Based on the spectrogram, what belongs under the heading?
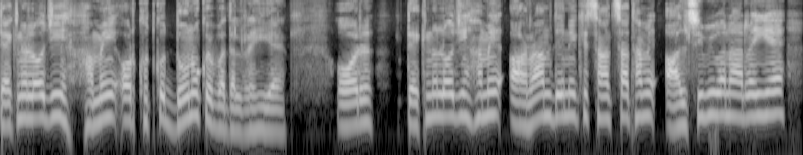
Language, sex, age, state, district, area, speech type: Hindi, male, 18-30, Madhya Pradesh, Hoshangabad, urban, spontaneous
